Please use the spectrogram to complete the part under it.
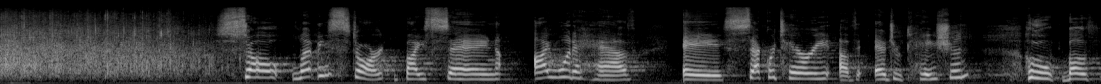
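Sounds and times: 
crowd applause: 0:00.0 - 0:02.2
speech: 0:02.4 - 0:10.9.

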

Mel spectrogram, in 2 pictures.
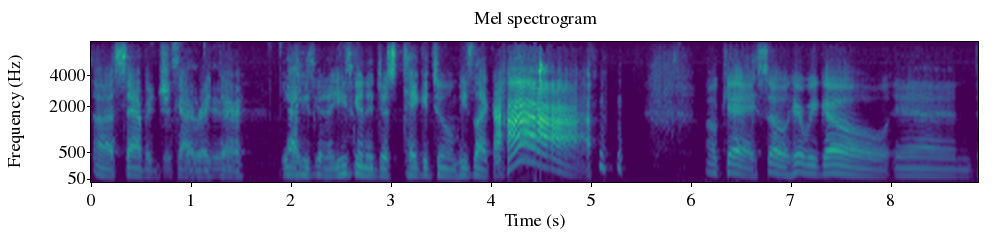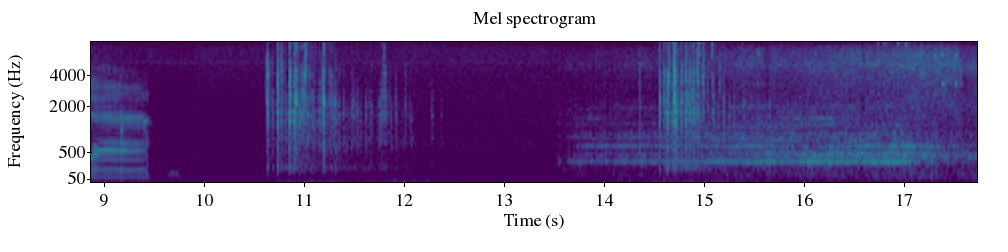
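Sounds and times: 
speech: 0:00.0 - 0:09.6
passing train: 0:15.5 - 0:17.7.

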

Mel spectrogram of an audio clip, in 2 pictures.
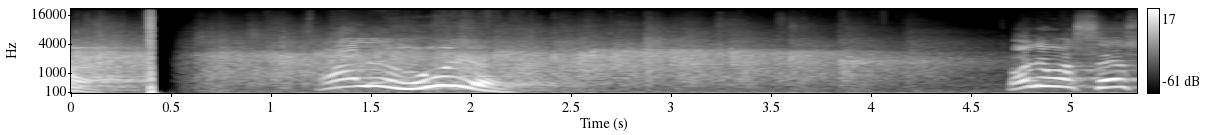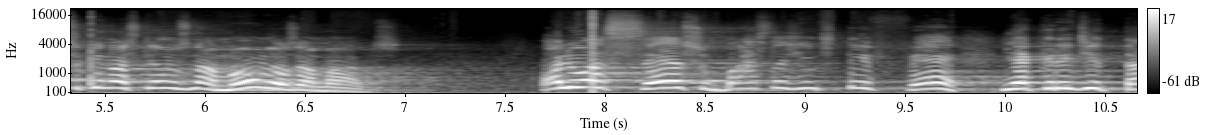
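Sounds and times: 
audience applause: 0:00.0 - 0:04.5
speech: 0:01.3 - 0:02.3, 0:04.7 - 0:07.0, 0:07.7 - 0:10.6.

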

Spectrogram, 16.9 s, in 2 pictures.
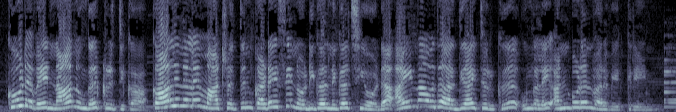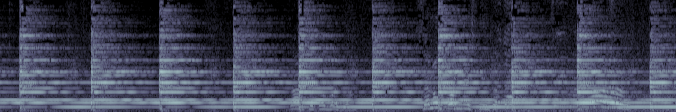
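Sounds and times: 
speech: 0:00.1 - 0:08.4
bell rung as reminder to drink water: 0:08.3 - 0:16.8.

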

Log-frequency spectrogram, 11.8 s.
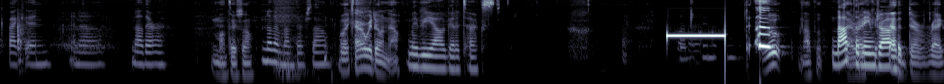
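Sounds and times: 
speech: 0:00.1 - 0:06.3, 0:09.6 - 0:11.7
electronic censor bleep: 0:08.4 - 0:09.1.

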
